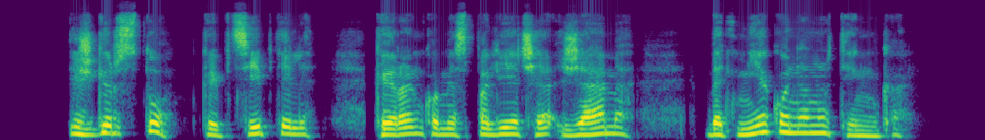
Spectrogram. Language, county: Lithuanian, Alytus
